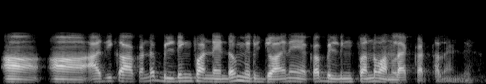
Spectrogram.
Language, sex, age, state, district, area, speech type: Telugu, male, 18-30, Andhra Pradesh, Vizianagaram, urban, conversation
